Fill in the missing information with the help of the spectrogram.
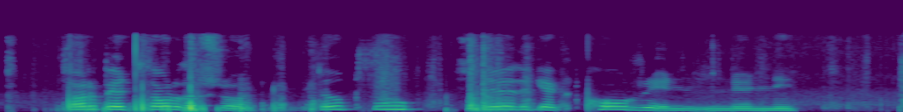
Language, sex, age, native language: Icelandic, male, 11, Icelandic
